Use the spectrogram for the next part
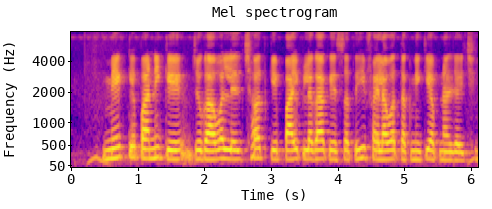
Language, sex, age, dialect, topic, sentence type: Magahi, female, 25-30, Western, agriculture, statement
